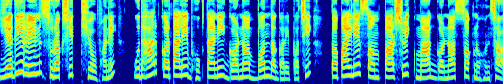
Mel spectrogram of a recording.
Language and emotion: Nepali, neutral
